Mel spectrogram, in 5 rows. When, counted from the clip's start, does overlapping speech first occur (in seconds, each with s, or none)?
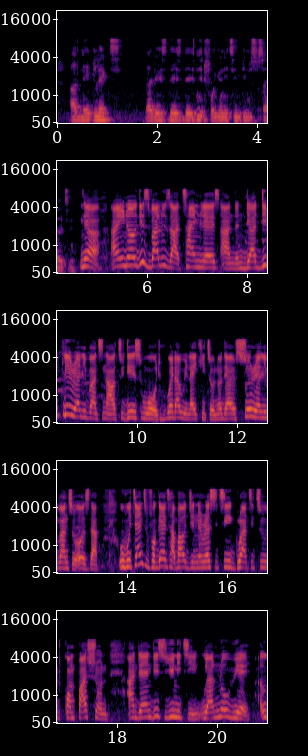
none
